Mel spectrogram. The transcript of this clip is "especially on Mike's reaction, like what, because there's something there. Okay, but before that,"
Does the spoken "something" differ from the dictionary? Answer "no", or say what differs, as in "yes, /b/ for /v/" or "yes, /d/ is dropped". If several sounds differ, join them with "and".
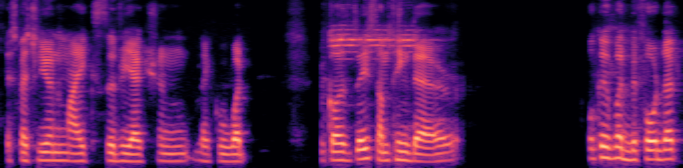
yes, /t/ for /θ/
